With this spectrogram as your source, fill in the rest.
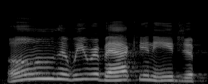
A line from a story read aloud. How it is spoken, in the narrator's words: they moaned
